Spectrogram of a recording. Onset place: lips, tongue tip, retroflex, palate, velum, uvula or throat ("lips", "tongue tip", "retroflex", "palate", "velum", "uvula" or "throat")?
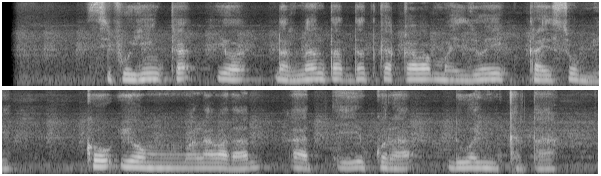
tongue tip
